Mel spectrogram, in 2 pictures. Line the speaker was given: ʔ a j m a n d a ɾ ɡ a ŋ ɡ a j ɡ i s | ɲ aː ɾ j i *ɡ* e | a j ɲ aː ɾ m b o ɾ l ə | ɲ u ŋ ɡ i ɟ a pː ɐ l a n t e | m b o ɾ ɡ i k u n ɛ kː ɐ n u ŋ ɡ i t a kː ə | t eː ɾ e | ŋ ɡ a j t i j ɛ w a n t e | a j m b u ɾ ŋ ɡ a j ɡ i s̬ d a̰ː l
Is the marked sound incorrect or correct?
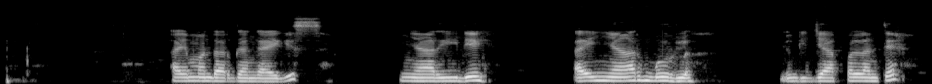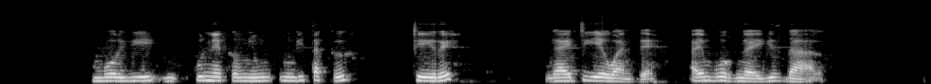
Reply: incorrect: d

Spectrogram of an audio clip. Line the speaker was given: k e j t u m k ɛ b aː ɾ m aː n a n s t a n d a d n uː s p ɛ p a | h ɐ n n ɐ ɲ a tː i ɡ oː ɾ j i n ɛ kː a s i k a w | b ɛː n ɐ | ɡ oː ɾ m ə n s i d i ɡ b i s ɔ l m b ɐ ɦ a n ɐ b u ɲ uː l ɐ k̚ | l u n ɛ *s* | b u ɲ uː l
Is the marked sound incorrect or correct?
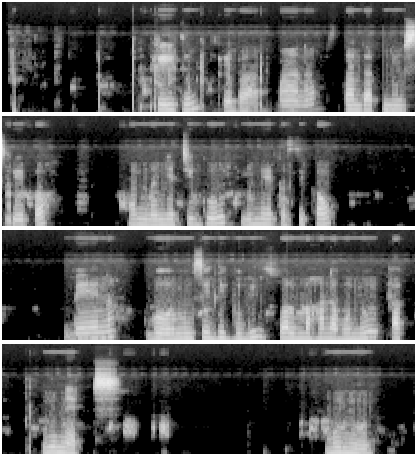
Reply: incorrect: t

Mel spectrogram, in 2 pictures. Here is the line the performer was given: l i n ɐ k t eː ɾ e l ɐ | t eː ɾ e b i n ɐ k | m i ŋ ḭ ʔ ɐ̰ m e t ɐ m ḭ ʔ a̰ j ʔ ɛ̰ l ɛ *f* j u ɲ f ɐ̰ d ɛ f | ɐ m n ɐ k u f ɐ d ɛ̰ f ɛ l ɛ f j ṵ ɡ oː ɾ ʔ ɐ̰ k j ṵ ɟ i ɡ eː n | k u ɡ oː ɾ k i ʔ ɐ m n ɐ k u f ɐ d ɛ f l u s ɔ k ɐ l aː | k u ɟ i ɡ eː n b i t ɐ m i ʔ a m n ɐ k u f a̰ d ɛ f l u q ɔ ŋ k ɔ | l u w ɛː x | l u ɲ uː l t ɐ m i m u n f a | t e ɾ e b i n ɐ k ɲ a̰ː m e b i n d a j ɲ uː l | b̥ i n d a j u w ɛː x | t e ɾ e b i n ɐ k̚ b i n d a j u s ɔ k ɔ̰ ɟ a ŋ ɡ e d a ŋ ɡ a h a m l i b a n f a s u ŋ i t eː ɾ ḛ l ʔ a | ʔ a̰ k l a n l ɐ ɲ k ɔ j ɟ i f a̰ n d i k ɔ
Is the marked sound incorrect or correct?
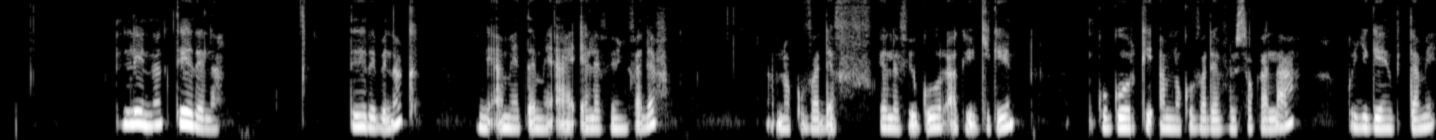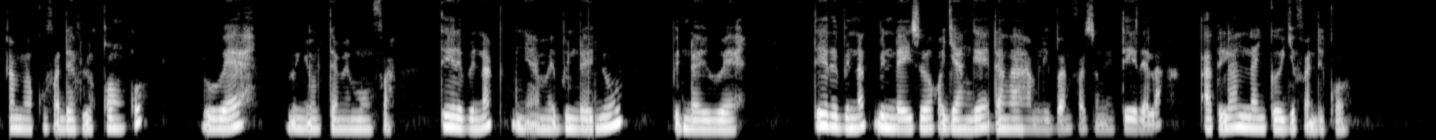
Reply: correct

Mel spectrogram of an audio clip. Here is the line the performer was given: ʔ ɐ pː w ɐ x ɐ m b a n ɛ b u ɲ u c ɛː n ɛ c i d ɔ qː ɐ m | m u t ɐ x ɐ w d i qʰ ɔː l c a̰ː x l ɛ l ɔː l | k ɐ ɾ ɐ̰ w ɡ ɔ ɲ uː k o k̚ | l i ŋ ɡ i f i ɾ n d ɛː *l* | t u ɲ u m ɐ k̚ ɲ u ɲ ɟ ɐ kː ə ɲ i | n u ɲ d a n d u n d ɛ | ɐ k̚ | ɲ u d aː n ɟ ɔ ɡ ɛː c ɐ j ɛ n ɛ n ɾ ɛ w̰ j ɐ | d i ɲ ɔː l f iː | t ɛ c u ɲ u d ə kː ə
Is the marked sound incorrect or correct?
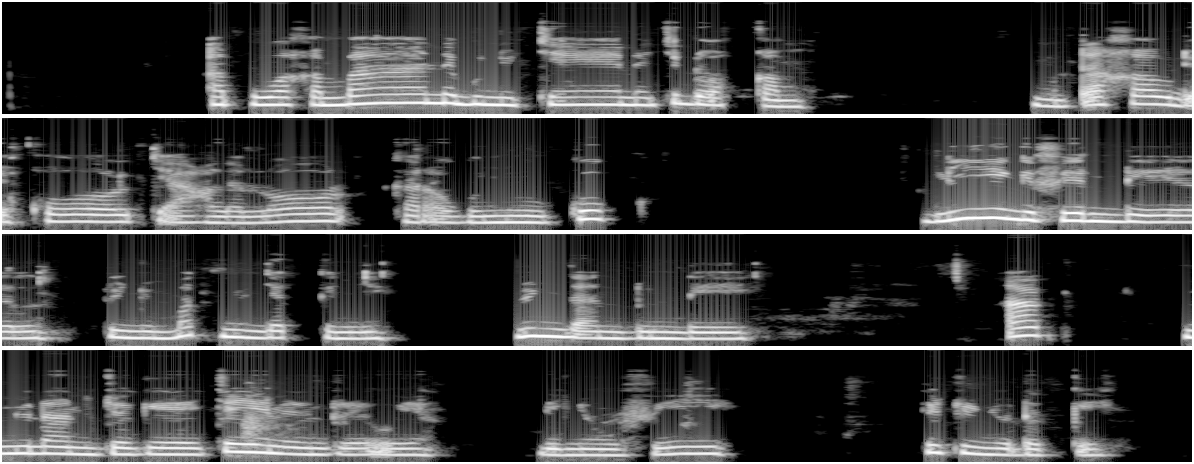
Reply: correct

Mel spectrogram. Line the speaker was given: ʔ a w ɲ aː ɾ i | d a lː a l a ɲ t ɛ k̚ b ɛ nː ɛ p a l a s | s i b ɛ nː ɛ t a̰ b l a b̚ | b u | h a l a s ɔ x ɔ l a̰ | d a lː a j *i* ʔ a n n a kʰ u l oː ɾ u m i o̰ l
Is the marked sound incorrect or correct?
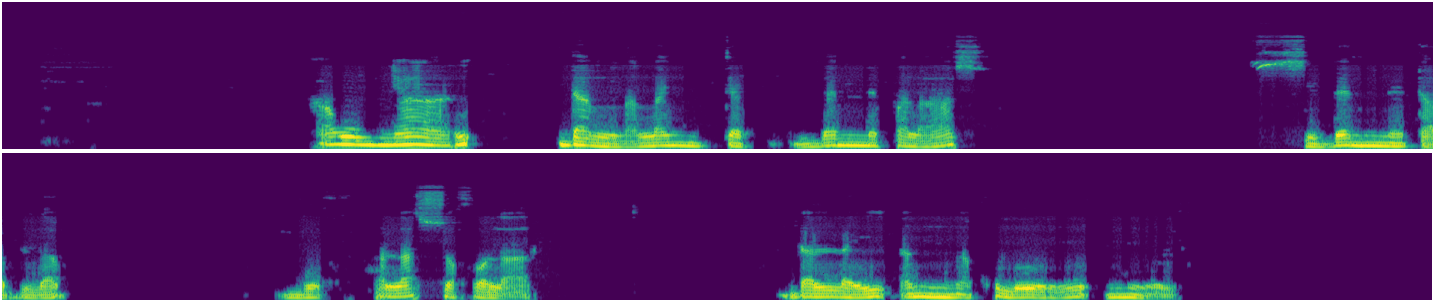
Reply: correct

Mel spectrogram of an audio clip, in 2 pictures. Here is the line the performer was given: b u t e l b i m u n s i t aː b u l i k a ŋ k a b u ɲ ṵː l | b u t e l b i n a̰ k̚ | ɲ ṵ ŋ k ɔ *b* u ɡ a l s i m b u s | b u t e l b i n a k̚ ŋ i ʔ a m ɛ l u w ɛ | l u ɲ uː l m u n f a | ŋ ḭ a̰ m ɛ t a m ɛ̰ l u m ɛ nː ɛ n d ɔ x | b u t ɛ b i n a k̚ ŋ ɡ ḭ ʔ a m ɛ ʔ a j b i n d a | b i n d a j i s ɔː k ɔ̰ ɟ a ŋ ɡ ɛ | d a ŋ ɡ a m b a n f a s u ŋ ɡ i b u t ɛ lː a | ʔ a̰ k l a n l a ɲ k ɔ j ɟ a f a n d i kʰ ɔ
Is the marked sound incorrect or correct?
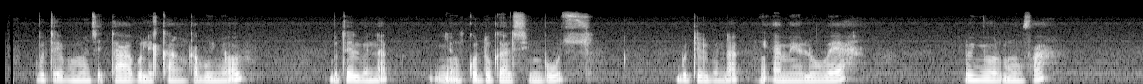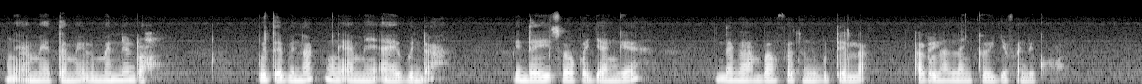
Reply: incorrect: d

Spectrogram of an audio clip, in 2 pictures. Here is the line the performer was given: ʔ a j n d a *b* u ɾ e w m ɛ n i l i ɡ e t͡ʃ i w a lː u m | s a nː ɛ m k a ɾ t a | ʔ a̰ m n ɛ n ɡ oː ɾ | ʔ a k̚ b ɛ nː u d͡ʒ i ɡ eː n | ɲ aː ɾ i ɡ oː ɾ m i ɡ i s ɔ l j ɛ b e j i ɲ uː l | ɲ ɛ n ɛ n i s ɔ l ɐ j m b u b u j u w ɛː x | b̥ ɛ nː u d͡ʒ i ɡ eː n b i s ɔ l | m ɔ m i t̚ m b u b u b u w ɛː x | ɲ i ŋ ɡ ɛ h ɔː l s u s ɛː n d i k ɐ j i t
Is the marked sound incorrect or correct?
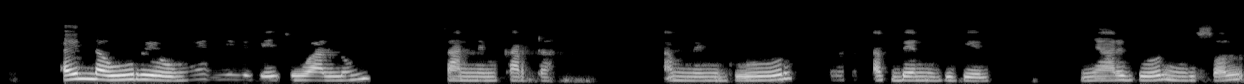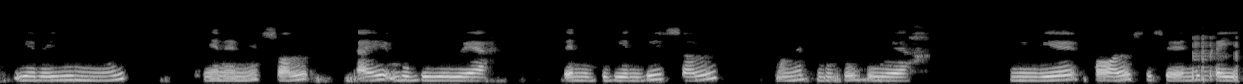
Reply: incorrect: w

